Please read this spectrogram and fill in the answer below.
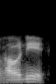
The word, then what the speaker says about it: Raoni: Eu estou falando com o senhor Rawone. – Isso. – Ok, daí eu pronunciei certo? Rawone, Rawone, né? – Isso, Raoni. – Ok, seu Raoni, boa tarde, eu me chamo Felipe Melo, tá?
